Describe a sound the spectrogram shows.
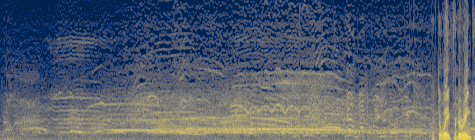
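A crowd cheers and whistles in a large echoing hall.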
